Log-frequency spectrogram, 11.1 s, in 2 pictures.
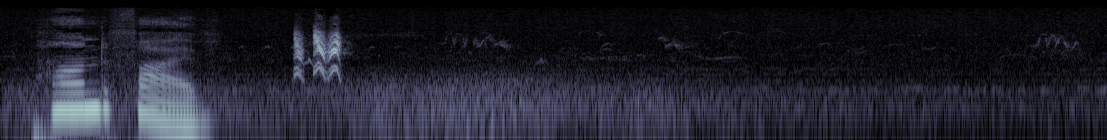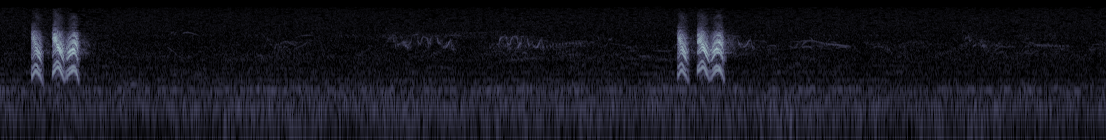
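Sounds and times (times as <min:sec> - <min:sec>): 
speech: 0:00.2 - 0:01.2
Spanish sparrow chirping: 0:01.2 - 0:03.7, 0:07.5 - 0:09.8.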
